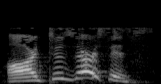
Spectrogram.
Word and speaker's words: Artaxerxes: The king Artaxerxes, King Artaxerxes, who ruled, I'll say it again, Artaxerxes. You want me to spell it for you? If you want to get technical, A-R-T-A-X-E-R-X-E-S, King Artaxerxes. The school teacher just told me, come on.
